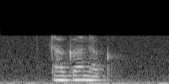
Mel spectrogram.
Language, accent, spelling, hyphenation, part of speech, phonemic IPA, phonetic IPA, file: Armenian, Eastern Armenian, դագանակ, դա‧գա‧նակ, noun, /dɑɡɑˈnɑk/, [dɑɡɑnɑ́k], Hy-դագանակ.ogg
- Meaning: stick, cane, rod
